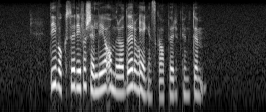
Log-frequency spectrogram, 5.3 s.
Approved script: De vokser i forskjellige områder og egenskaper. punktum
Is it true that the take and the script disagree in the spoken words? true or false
false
